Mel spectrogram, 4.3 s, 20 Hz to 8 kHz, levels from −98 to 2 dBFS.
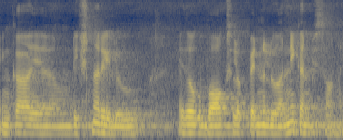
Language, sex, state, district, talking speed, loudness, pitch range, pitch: Telugu, male, Andhra Pradesh, Annamaya, 165 wpm, -18 LUFS, 115-125 Hz, 120 Hz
